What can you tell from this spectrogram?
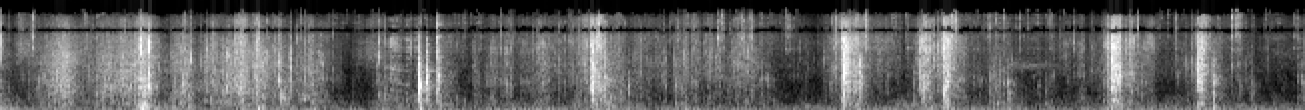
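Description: Radish greens being finely chopped with a blade: the leaves rustle and crunch, with a sharp cutting stroke every second or two.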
